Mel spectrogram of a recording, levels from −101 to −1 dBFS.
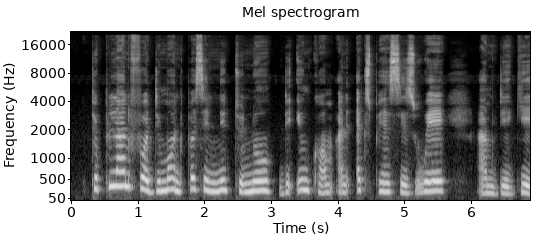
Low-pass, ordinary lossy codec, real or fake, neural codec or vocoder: none; none; fake; vocoder, 48 kHz, 128 mel bands, Vocos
